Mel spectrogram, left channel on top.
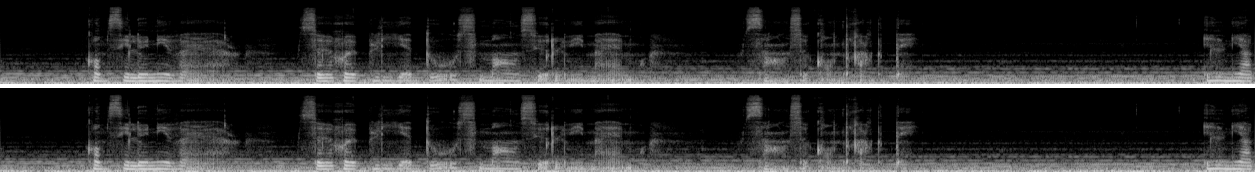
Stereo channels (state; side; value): normal; both; correlation 0.89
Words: comme si l'univers se repliait doucement sur lui-même sans se contracter. Il n'y a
